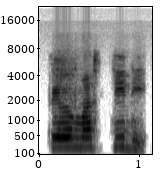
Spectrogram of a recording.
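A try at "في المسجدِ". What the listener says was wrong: Ahsanti, fil masjidi.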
